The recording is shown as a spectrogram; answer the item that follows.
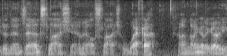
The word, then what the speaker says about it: Weka: of the word weka it's called weka we don't like calling it weaker system it's not weaker it's weka pronounced to rhyme with mecca that's the name of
